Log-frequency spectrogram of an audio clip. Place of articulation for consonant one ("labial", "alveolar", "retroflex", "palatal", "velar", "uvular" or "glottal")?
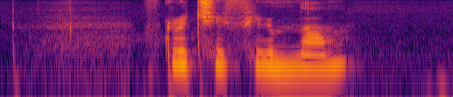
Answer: labial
